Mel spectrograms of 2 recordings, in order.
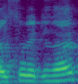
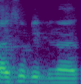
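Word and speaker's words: isotretinoin: হ্যাঁ, আসলে উচ্চারণ হচ্ছে আইসোরেটিনয়েড, আমরা সবাই বলি আইসোটিটিনয়েড, না?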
